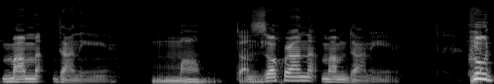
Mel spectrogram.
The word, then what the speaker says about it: Mamdani: Yes, Uh Zoran Mamdani. Madani. Mamdani.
